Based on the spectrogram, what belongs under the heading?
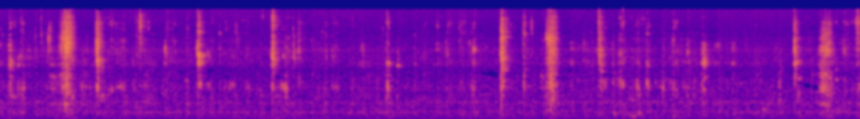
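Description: Close mouth sounds of a person chewing fried fish and rice eaten by hand: soft, irregular smacks and short crunchy clicks, a few every couple of seconds.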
